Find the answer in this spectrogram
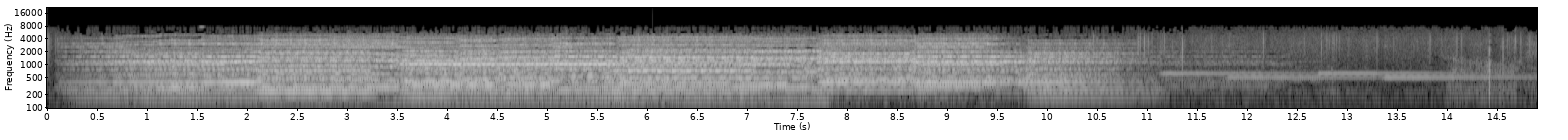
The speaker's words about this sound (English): I dearly love the sound of those bells, but come on, somebody. Come on, answer the door.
